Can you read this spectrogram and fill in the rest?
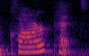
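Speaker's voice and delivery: carpet drawn out slowly; slow blend. Shown as a demonstration. Teacher blending two parts into one word. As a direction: stretch carpet syllable by syllable.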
